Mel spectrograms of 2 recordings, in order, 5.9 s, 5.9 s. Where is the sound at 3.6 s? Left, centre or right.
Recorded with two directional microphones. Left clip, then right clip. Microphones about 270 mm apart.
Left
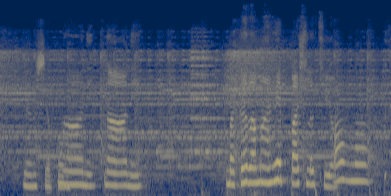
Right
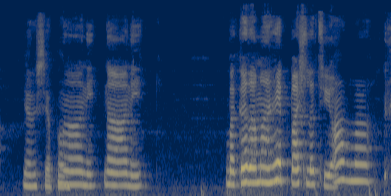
Left.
